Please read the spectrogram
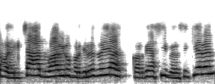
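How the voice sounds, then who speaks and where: A woman with a high voice, at a fairly quick pace, with lively intonation. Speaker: ballet history lecturer. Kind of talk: online lecture.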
